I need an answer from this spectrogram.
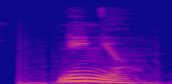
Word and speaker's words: niño: For example, la ñ es nueva y suena como ña, ña.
